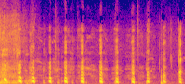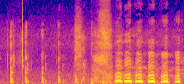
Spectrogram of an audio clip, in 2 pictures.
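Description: A person laughing hard in a long run of quick ha-ha pulses, about five a second, with a louder, higher-pitched bout of laughter near the end.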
